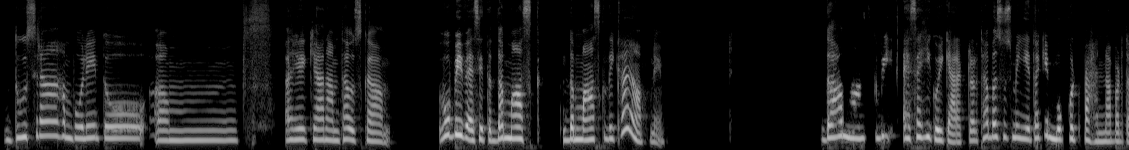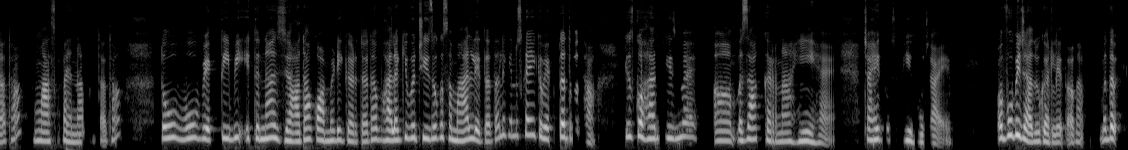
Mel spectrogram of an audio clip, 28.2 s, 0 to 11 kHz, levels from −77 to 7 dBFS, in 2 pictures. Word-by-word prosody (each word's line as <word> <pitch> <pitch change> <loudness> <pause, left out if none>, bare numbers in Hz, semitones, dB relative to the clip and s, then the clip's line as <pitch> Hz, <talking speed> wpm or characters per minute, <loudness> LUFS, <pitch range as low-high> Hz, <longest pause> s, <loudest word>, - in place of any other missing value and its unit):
दूसरा 280 +7 -1 0.2
हम 295 -3 0
बोले 265 +1 +1
तो 265 - 0 0.6
अम, 220 0 -4 0.6
अरे! 230 +1 0
क्या 230 -1 +1
नाम 220 -2 -1
था 245 - +1
उसका। 215 -3 -1 0.8
वो 320 +4 +5
भी 340 0 +7
वैसे 240 -4 +4
था - - +2
द 250 - +4
मास्क 255 -2 +4 0.3
द 235 +3 +3
मास्क 235 +2 +2
देखा 250 - 0
है 470 - +3
आपने? - - -6 2.0
द 250 - +2 0.2
मास्क 265 -1 0
भी 305 +1 -5
ऐसा 260 +3 +1
ही 290 +1 +2
कोई 230 -5 +4
कैरेक्टर 175 +2 -2
था, 295 - 0
बस 290 0 0
उसमें 280 -1 -1
ये 250 -2 +1
था 270 - 0
कि 320 - 0
मुकुट 250 -1 +2
पहनना 190 -3 -1
पड़ता 195 -2 -4
था, 250 - -5 0.2
मास्क 200 -1 0
पहनना 180 -5 -1
पड़ता 180 - -10
था। - - -9 0.5
तो 260 - +4
वो 255 +3 +1
व्यक्ति 240 +1 +1
भी 265 +3 0
इतना 255 +2 +3
ज़्यादा 220 -1 +2
कॉमेडी 220 -1 +2
करता 195 -1 -2
था। 235 +3 0
हालाँकि 225 +3 +3
वो 275 - +2
चीज़ों 260 0 +2
को 280 - 0
सँभाल 235 -3 +2
लेता 200 -6 +1
था - - -2
लेकिन 320 +1 -5
उसका 320 +2 -1
एक 335 -2 -1
व्यक्तित्व 270 +1 +2
था - - -6 0.4
कि 300 - -2
उसको 300 +1 +4
हर 255 -1 +2
चीज़ 265 0 -3
में 300 - -1 0.3
अ, - - -3 0.3
मज़ाक 245 +3 +1
करना 195 -2 -1
ही 200 +1 +1
है, 155 - -7 0.4
चाहे 235 +1 +3
कुछ 235 0 -16
भी 220 - +2
हो 175 - -4
जाए - - -5 0.6
और 265 - +5
वो 330 - +5
भी 335 0 +8
जादू 195 - +4
कर 195 -3 +1
लेता 175 0 -3
था। 185 - -8 0.2
मतलब 240 +2 +4
240 Hz, 185 wpm, -22 LUFS, 215-270 Hz, 2.0 s, भी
